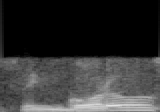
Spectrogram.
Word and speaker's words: Zingoros: I'm sure we butchered it. Zingoros or?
